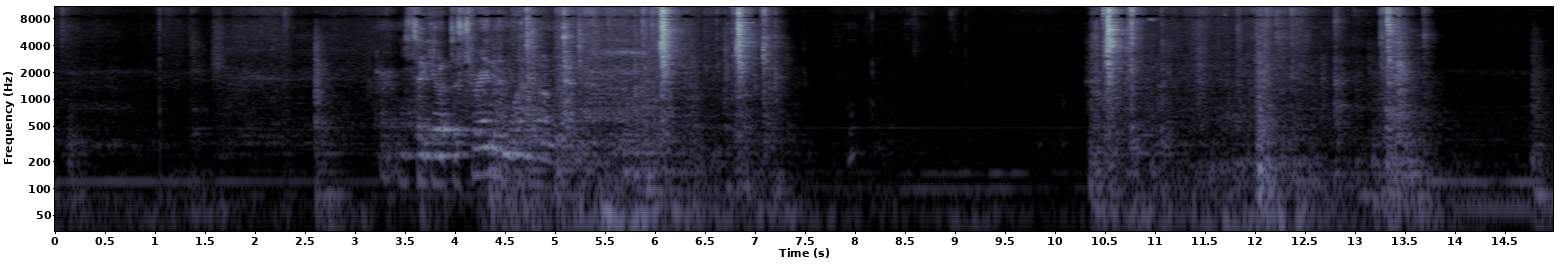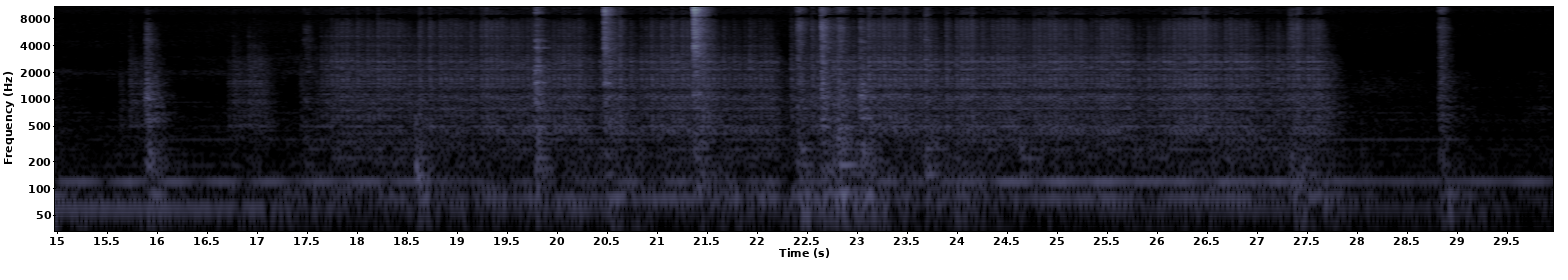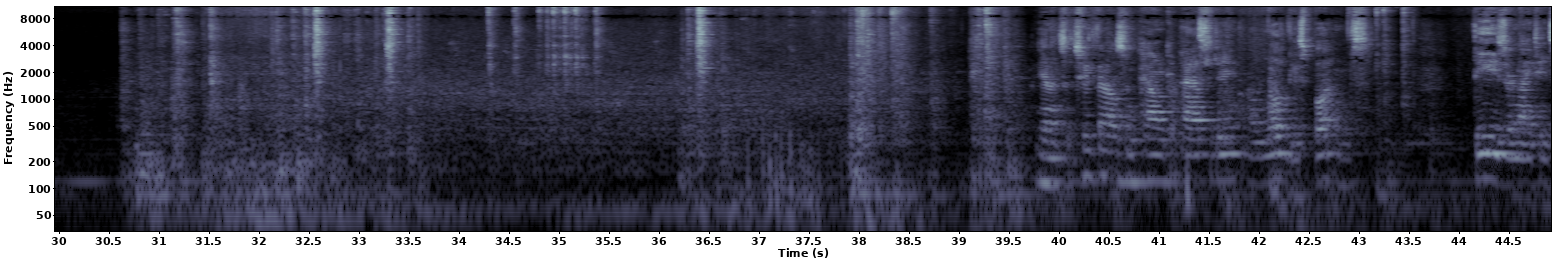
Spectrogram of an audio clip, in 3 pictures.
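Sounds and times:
elevator rumbling and knocks: 0:00.0 - 0:07.7, 0:10.3 - 0:28.0, 0:28.6 - 0:44.9
elevator whine: 0:00.0 - 0:44.9
elevator doors knocking shut: 0:03.6 - 0:07.5, 0:10.4 - 0:14.0, 0:30.6 - 0:44.7
elevator pump motor humming: 0:10.3 - 0:44.9.

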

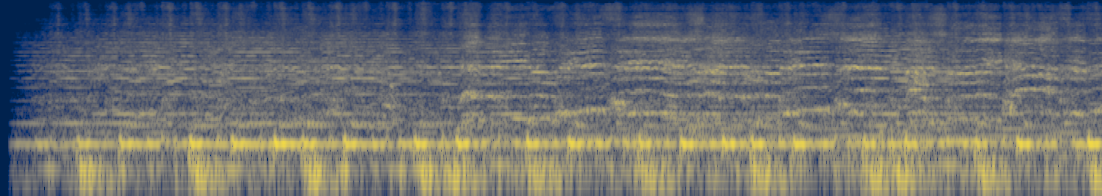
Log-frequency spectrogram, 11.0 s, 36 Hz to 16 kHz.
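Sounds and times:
plucked string music with beat: 0:00.1 - 0:11.0
person singing: 0:04.6 - 0:11.0.

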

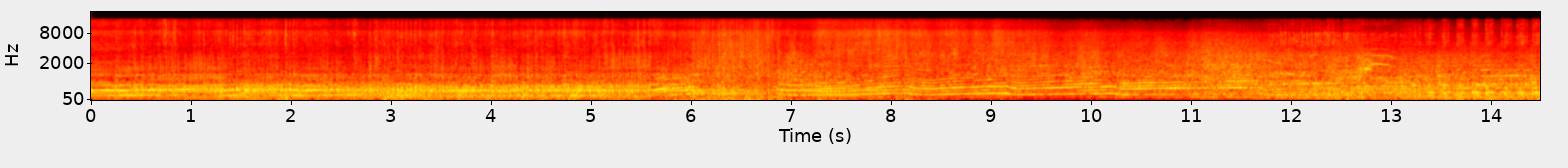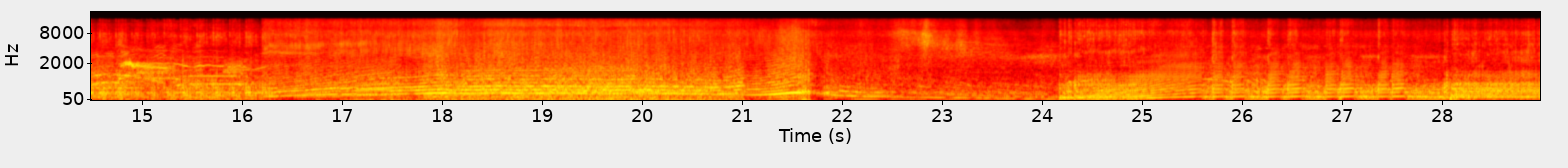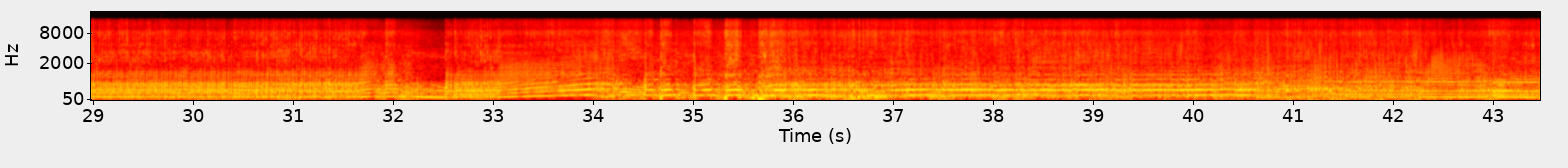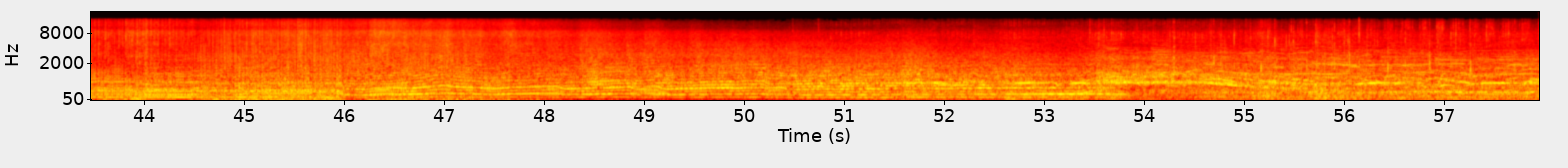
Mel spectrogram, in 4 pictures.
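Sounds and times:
car accelerating at full throttle: 0:00.0 - 0:57.9
car engine revving hard: 0:00.0 - 0:57.9
tire squeal: 0:11.3 - 0:29.4.

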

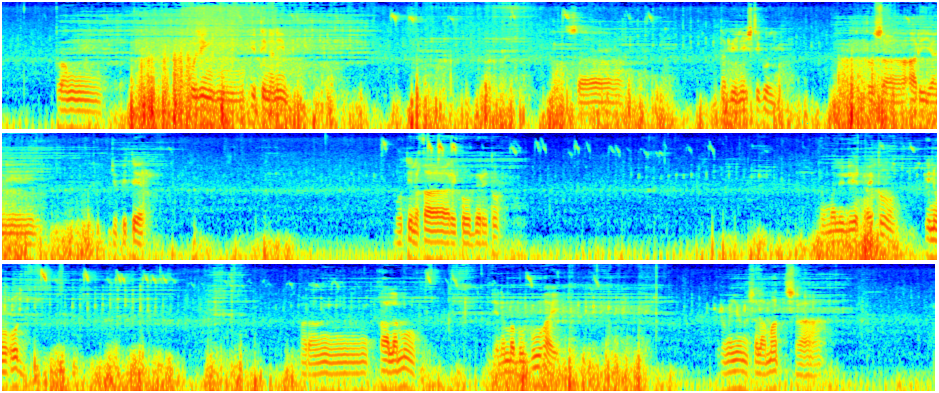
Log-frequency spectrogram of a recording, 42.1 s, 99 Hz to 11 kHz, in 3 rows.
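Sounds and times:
low uneven rumble: 0:00.0 - 0:42.0
wind buffeting microphone: 0:00.0 - 0:42.0.

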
